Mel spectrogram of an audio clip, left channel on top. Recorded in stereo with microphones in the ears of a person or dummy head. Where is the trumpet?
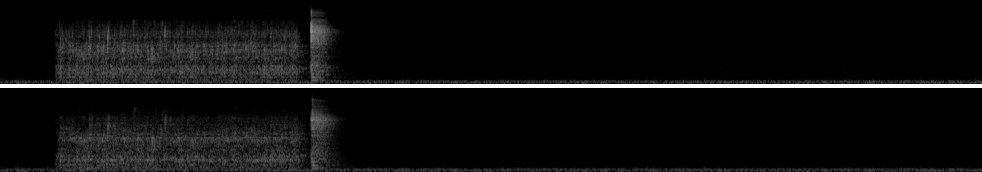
No trumpet in this recording.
